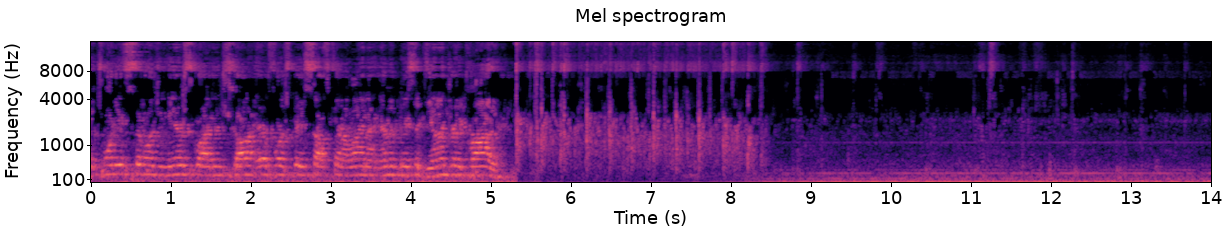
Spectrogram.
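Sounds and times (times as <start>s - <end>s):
faint humming tones: 0.0s - 14.0s
applause: 5.3s - 8.6s.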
